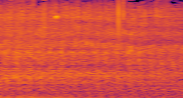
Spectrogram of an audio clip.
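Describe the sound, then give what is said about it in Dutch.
A tractor's heavy diesel engine rumbles steadily as it circles a building clearing snow that fell overnight, a low continuous drone with slight fluctuations, no voices present. “Een tractor maakt rondjes om het gebouw om de vannacht gevallen sneeuw weer op te ruimen en later zal die hier opgehaald worden door de vrachtwagens en naar buiten de stad worden vervoerd.”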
